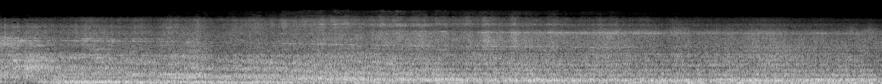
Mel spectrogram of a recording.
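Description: Warbird airplanes flying at a local air show, a loud continuous propeller-engine drone that holds steady without pause.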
